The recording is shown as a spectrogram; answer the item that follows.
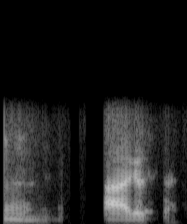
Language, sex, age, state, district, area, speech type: Kannada, male, 45-60, Karnataka, Bellary, rural, conversation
